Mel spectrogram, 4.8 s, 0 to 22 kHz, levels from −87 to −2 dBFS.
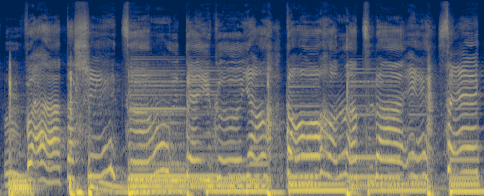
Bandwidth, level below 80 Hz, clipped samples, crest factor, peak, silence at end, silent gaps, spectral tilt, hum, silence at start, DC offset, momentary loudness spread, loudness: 17 kHz; -24 dBFS; under 0.1%; 14 dB; 0 dBFS; 0 s; none; -6.5 dB/octave; none; 0.05 s; under 0.1%; 3 LU; -15 LUFS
